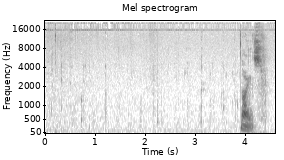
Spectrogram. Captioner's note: chews the sweets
